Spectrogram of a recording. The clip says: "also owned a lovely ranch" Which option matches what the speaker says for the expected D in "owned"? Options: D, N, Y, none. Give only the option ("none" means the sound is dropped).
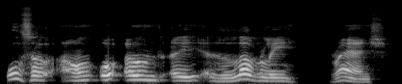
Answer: D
